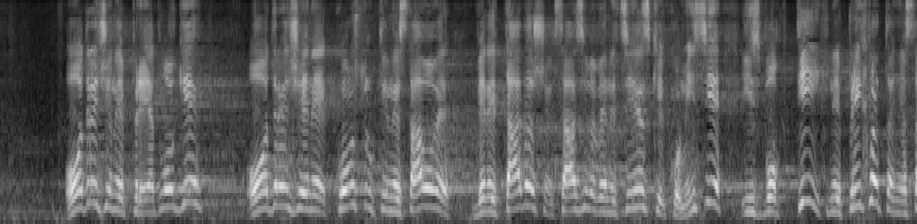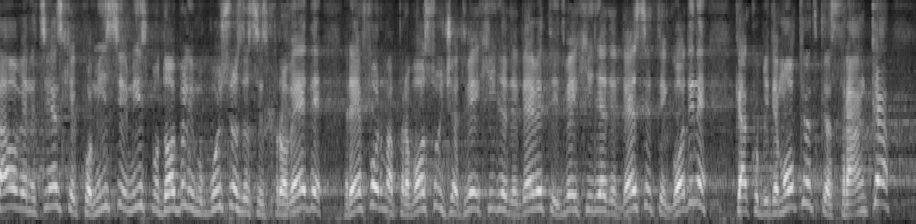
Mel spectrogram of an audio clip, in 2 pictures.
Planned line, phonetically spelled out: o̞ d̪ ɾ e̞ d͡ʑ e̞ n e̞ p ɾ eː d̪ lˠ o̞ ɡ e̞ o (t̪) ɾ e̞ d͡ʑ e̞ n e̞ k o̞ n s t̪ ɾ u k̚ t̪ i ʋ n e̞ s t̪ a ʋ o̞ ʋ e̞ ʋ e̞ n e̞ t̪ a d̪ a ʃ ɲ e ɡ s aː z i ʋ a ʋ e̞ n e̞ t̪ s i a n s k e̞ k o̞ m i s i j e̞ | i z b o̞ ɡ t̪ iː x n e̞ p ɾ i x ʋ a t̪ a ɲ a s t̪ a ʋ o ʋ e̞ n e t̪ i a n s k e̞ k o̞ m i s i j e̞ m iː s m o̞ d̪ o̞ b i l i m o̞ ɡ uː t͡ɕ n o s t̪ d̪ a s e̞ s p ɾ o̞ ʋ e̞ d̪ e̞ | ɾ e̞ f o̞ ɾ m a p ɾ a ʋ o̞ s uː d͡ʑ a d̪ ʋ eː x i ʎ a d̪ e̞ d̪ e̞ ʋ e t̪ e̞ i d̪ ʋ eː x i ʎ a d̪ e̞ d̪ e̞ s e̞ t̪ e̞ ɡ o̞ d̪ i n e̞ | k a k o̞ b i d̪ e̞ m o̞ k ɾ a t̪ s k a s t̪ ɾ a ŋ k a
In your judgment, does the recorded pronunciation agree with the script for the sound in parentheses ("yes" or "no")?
no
